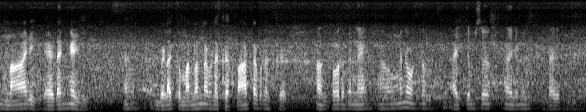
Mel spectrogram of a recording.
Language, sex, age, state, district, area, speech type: Malayalam, male, 60+, Kerala, Idukki, rural, spontaneous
